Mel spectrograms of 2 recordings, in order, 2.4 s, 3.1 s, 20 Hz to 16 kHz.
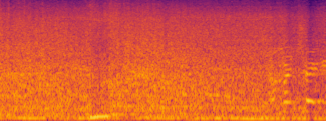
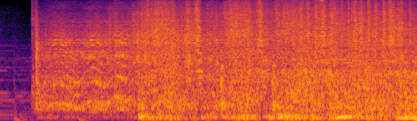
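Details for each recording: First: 1970 Plymouth Duster 340 V8, run again after 30 years off the road, idle being set after an oil change: strong, even revving with a clean rise and fall; the earlier lifter tick is gone, likely a stuck lifter now pumped up. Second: 1970 Plymouth Duster 340 first start after 30 years sitting, fuel pump function unknown: loud cranking catches and roars briefly on brake cleaner, then falters and fades, not yet drawing fuel from the tank; cranking, no fuel pickup.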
